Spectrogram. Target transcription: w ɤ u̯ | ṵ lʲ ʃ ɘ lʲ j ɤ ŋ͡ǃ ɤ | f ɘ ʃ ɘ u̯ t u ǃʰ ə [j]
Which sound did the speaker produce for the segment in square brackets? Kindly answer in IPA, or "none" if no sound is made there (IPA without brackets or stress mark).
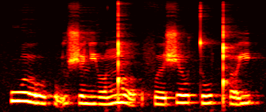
j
